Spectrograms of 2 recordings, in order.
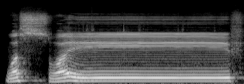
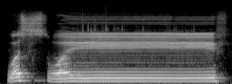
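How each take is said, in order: Both takes have the same delivery.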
